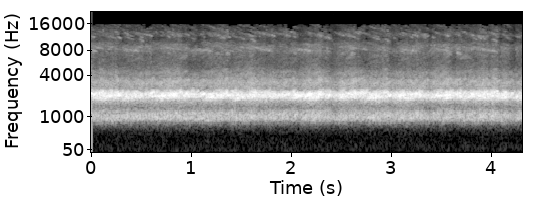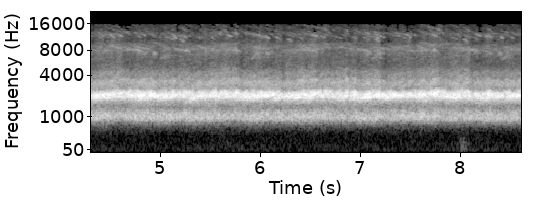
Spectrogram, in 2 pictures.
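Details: Frogs singing at a pond in a horse pasture, recorded on a Zoom 6: a dense, unbroken chorus of high trilling calls overlapping into a steady shimmering wall of sound, with no other noises.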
